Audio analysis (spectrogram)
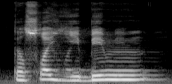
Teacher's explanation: یا پر تشدید ہے، صاد اور یا کو آپس میں مضبوطی کے ساتھ ملائیں گے اور یا کی زیر کو ادا کریں گے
